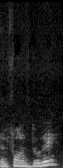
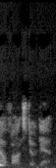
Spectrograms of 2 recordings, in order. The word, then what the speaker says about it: Alphonse Daudet: Alphonse Daudet. So, Alphonse Daudet. So, this is a French word actually, and we must know the correct pronunciation.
